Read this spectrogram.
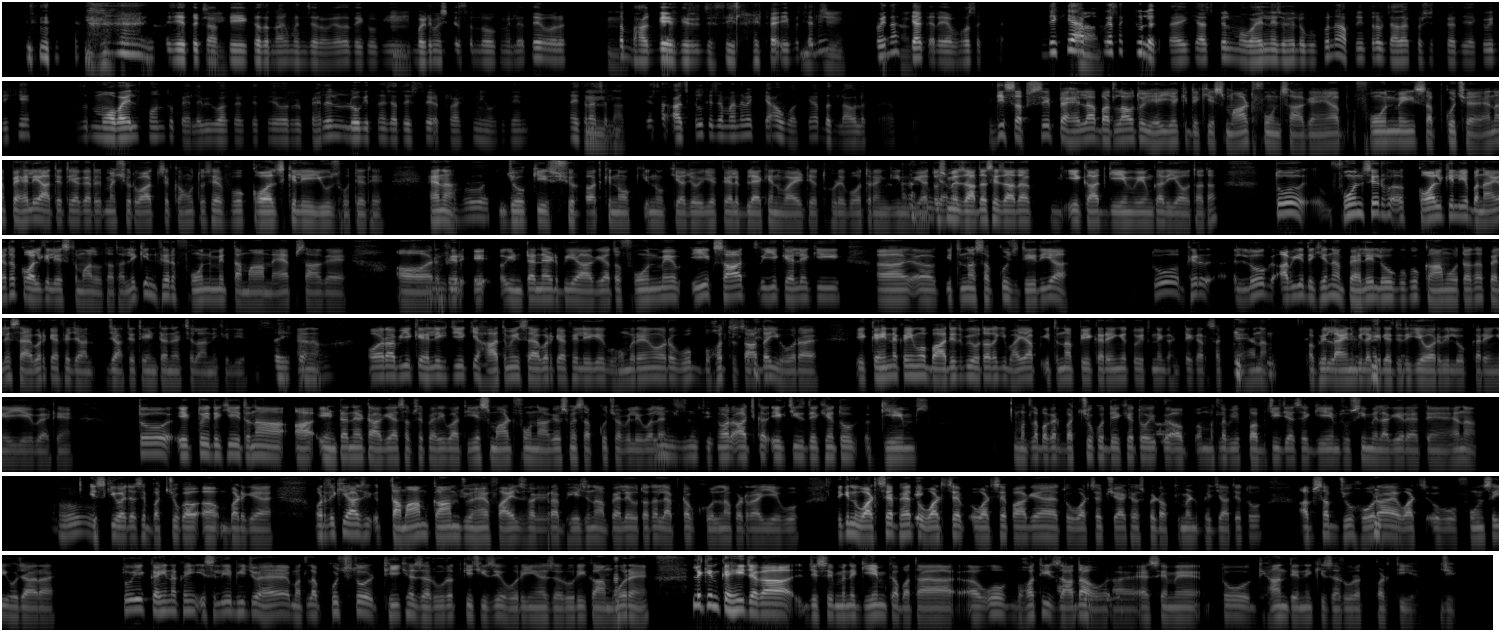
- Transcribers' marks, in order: laugh; chuckle; laughing while speaking: "जैसे ही लाइट आई"; in English: "अट्रैक्ट"; in English: "स्मार्टफ़ोन्स"; in English: "कॉल्स"; in English: "यूज़"; in English: "ब्लैक एंड व्हाइट"; chuckle; in English: "गेम"; in English: "एप्स"; in English: "साइबर कैफ़े"; in English: "साइबर कैफ़े"; other background noise; chuckle; in English: "पे"; laugh; laughing while speaking: "अच्छा"; in English: "लाइन"; in English: "स्मार्टफ़ोन"; in English: "अवेलेबल"; in English: "गेम्स"; in English: "गेम्स"; in English: "फ़ाइल्स"; in English: "चैट"; in English: "डॉक्यूमेंट"; chuckle; in English: "गेम"
- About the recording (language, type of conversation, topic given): Hindi, podcast, बिना मोबाइल सिग्नल के बाहर रहना कैसा लगता है, अनुभव बताओ?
